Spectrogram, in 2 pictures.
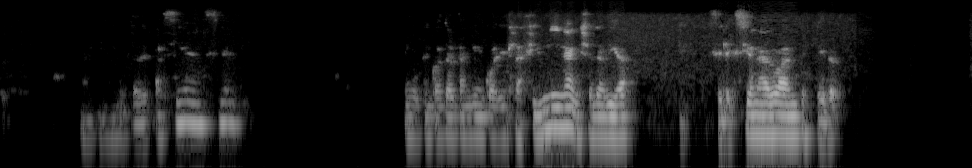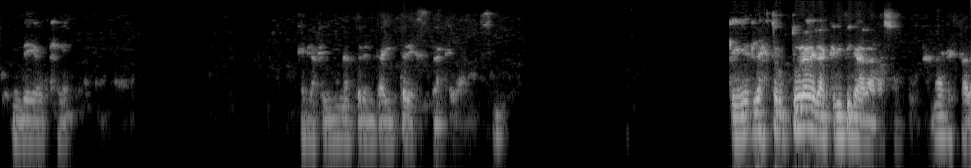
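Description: An elderly man talks calmly and slowly in short bursts, close to a microphone.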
